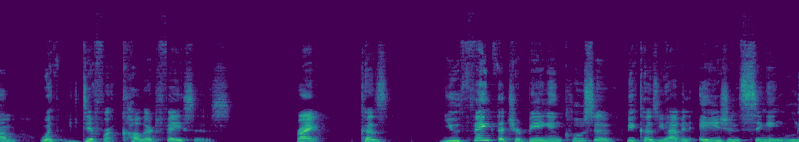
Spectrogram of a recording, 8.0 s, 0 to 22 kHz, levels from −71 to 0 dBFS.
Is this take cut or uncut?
cut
